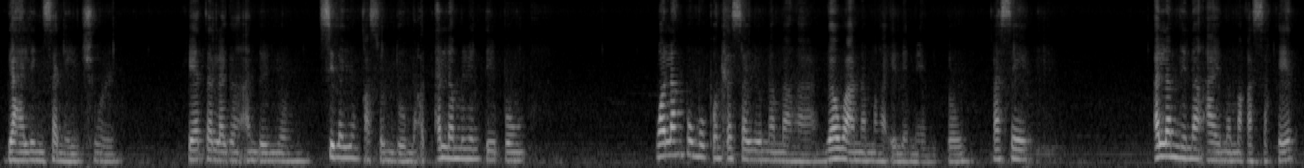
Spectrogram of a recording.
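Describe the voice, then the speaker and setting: Low, mellow woman tarot reader. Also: normal speed, pauses often, slight background noise, poor audio. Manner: chatty, peppers talk with "no?" and "okay?". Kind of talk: casual tarot reading monologue.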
